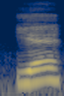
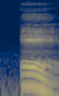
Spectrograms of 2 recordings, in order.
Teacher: Some people may say it's not ye like Vietnam, it's e.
